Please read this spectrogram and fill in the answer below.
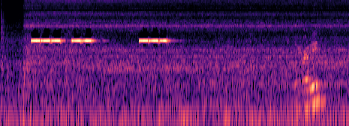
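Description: Repeated bursts of high-pitched electronic beeping in three groups over quiet room noise, an alarm from a non-invasive ventilator.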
